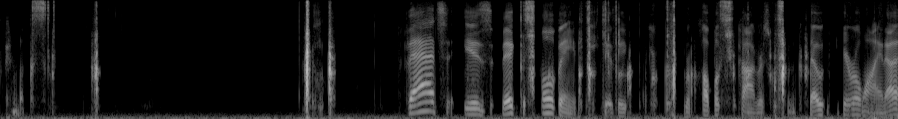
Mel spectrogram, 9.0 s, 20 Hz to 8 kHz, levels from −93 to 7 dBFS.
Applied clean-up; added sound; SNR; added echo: neural diffusion model UNIVERSE++.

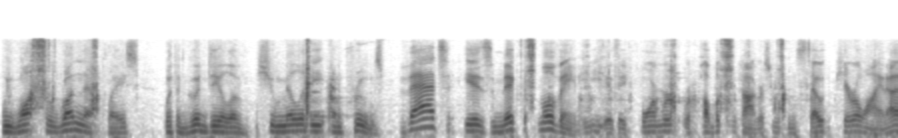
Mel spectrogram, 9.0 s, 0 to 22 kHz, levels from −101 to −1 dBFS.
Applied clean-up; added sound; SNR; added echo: neural mask model RNNoise.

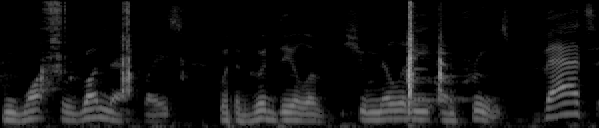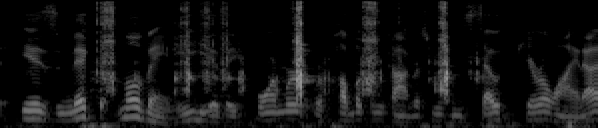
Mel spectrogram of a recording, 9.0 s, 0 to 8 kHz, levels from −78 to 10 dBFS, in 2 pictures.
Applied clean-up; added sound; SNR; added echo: classical method log-MMSE.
